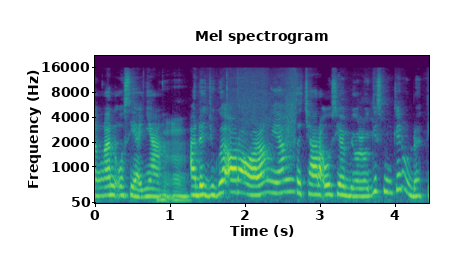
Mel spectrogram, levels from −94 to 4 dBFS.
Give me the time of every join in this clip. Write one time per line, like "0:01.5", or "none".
0:02.7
